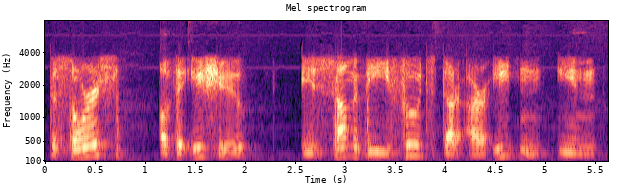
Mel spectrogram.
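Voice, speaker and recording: A man's voice: on the high side, animated, a little slow. A man in his fifties from Morocco, calling in to a talk show and explaining his view in earnest, insistent short phrases. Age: 50s. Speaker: caller. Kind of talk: call-in discussion. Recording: tinny phone line.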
